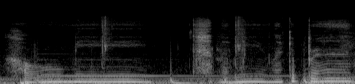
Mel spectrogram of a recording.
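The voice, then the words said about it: Imitates another person's singing voice. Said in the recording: “give us your best impression of Michael Jackson”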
